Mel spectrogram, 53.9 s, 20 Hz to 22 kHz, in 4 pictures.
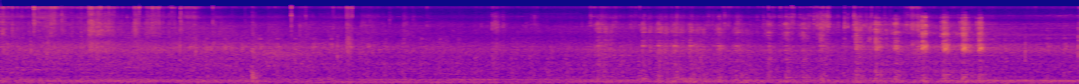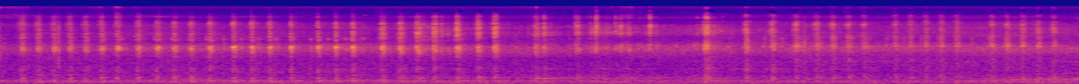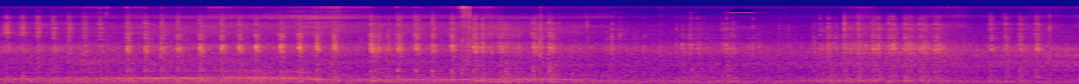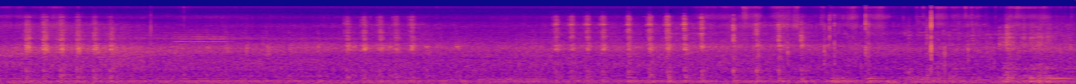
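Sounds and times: vehicle passing: 0:00.0 - 0:53.9.

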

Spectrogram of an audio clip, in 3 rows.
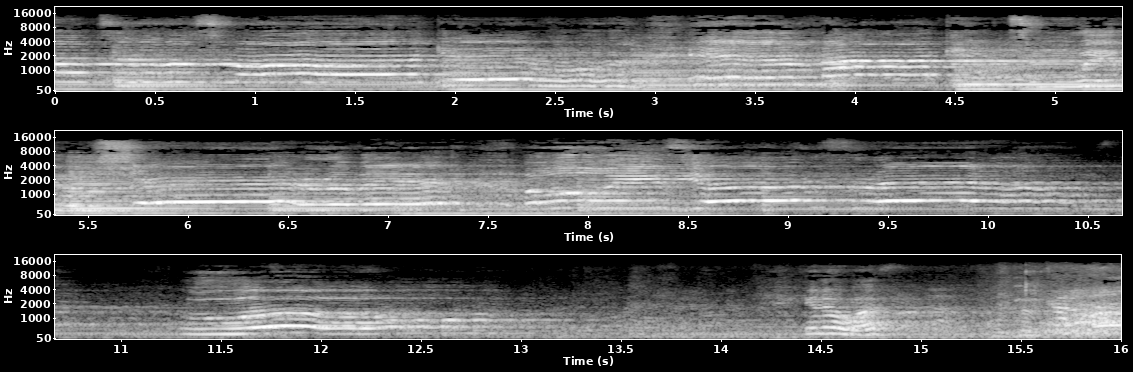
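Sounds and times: high male vocal singing: 0:00.0 - 0:13.3.

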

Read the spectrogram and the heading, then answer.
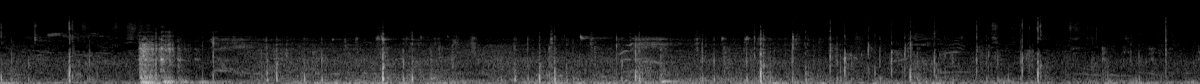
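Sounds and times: tennis balls struck and bouncing: 0:00.0 - 0:12.0.

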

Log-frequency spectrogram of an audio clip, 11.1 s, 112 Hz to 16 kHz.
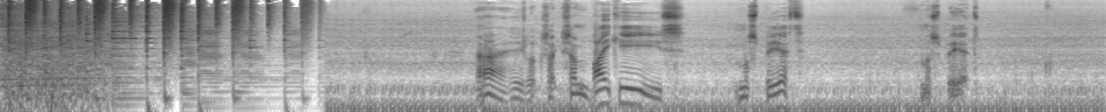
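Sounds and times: drum and bass music: 0:00.0 - 0:08.0
motorcycle engine idling: 0:03.2 - 0:11.0
man's voice: 0:04.6 - 0:08.1, 0:09.2 - 0:09.8.

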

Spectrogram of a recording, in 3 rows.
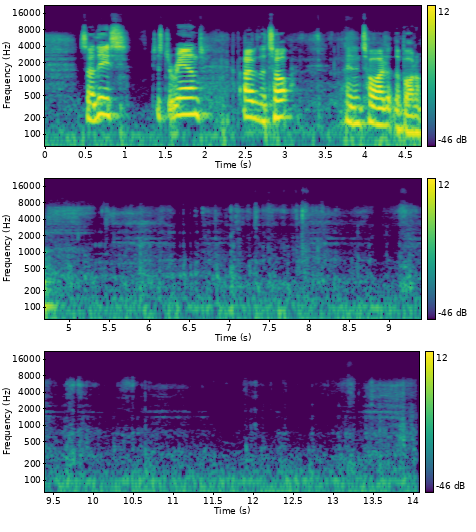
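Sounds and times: cloth bandage rustling: 0:00.8 - 0:14.0.

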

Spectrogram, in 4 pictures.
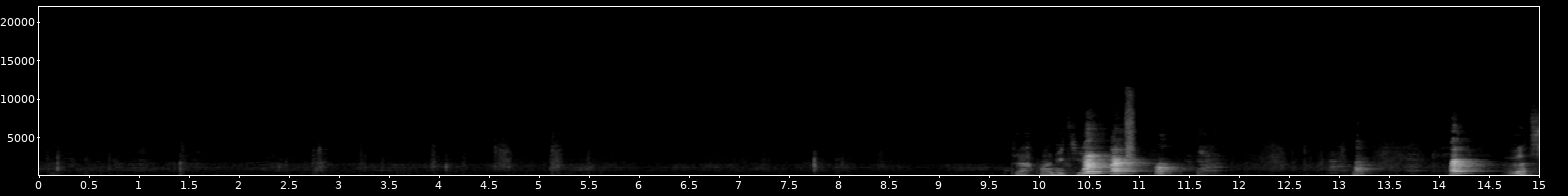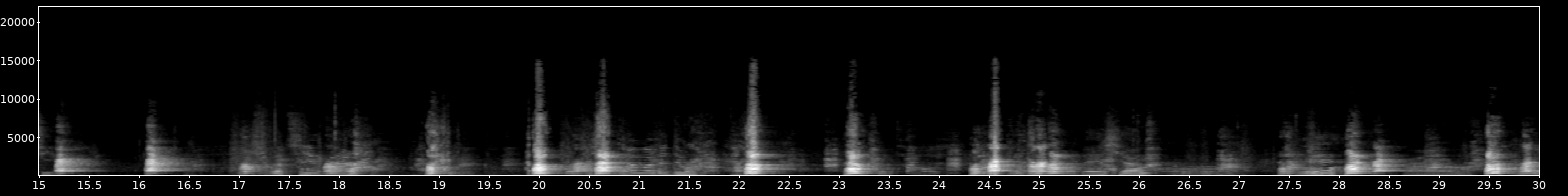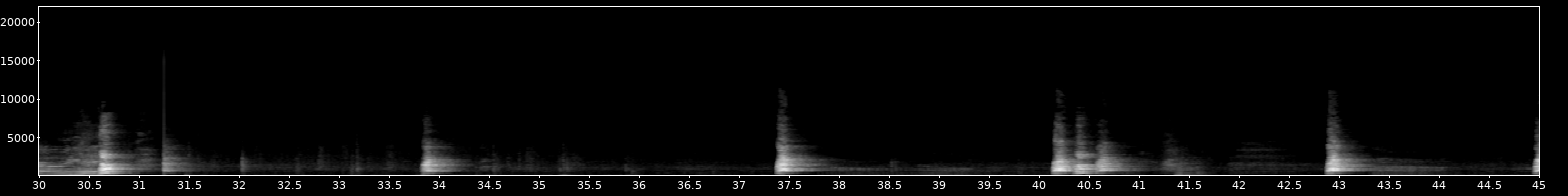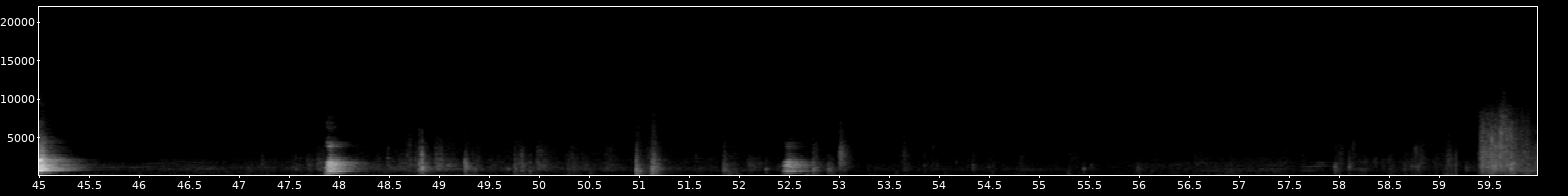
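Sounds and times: dog barking: 0:10.4 - 0:11.9, 0:14.1 - 0:14.6, 0:15.2 - 0:19.2, 0:19.9 - 0:21.0, 0:21.6 - 0:23.6, 0:24.2 - 0:25.4, 0:26.1 - 0:31.6, 0:33.8 - 0:34.4, 0:37.4 - 0:38.0, 0:40.1 - 0:41.1, 0:42.8 - 0:43.4, 0:44.9 - 0:45.5, 0:47.9 - 0:48.3, 0:52.4 - 0:52.8.

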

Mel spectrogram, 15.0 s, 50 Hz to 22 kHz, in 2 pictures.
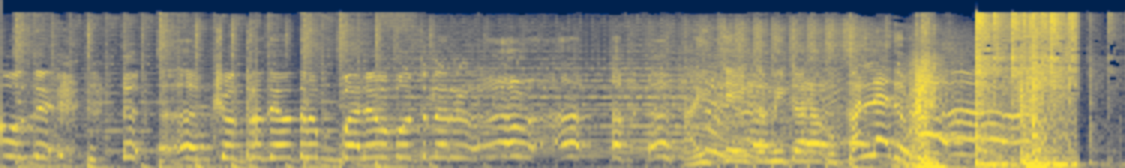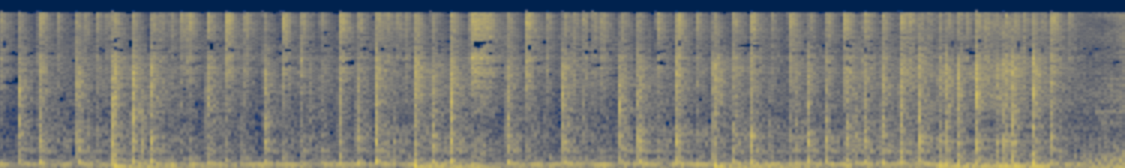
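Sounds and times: drum-kit beat: 0:00.0 - 0:02.7, 0:05.6 - 0:14.7
bass line: 0:05.7 - 0:07.2.

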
